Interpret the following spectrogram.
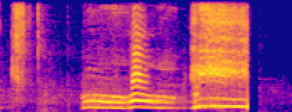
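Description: A man's high, hooting 'ooh' calls: three quick calls that each slide in pitch, cut off suddenly near the end.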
